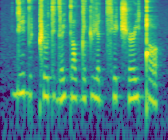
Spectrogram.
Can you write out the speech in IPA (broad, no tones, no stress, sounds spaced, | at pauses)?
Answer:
d i d̪ ʊ ǁ u t ɪ d ə j t̪ ɪ l dˤ ə ʈ vʲ ɑ d t͡sʰ ɪ t͡ʃʰ ə˞ j ǃ ɔ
